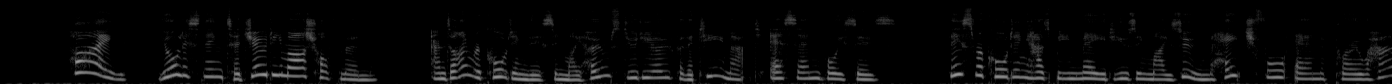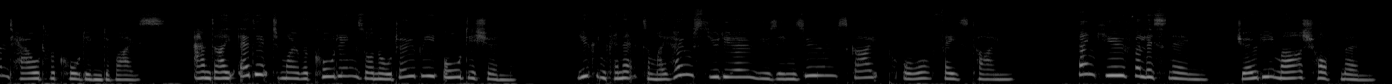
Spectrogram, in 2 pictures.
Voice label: Remote Recording

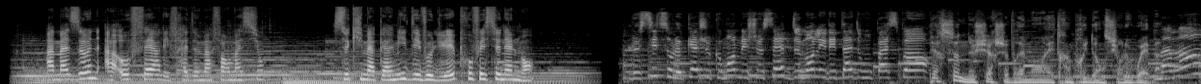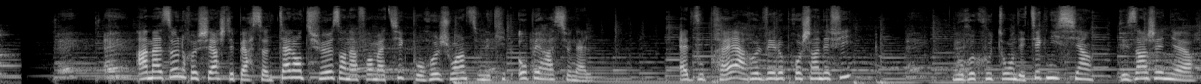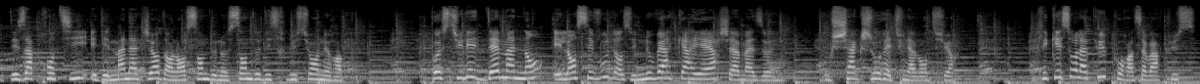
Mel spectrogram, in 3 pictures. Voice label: French voice reel

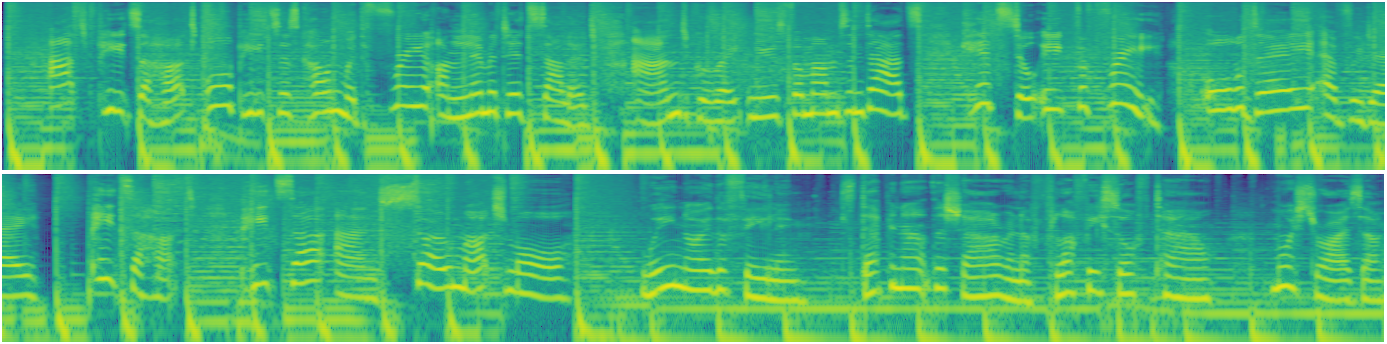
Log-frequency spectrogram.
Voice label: Commercial

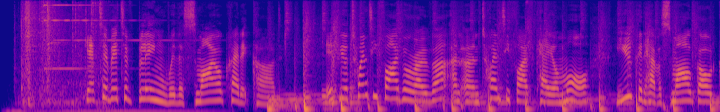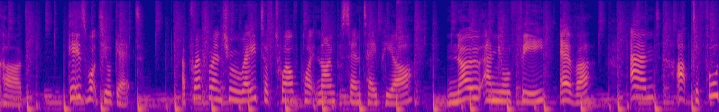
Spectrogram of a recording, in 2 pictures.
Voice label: commercial

